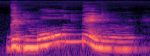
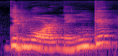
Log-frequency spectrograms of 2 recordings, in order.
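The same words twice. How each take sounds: First: It ends in a nasal sound without g. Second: A hard g sound is released at the end. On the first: The speaker calls it right. "so we'd say ing" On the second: The speaker calls it wrong. "we do not say good morning"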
